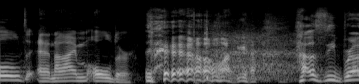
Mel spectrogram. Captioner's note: laughter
